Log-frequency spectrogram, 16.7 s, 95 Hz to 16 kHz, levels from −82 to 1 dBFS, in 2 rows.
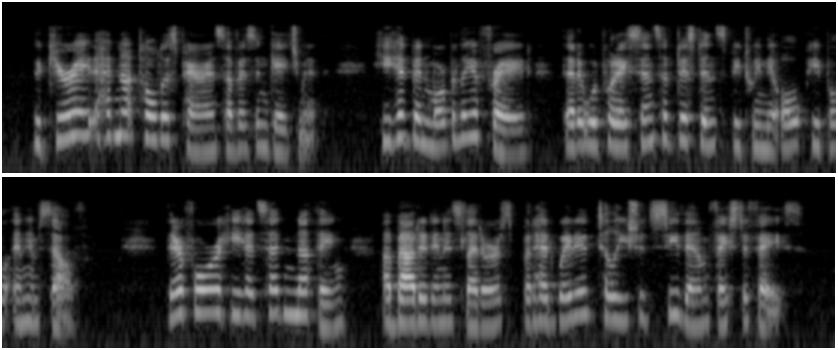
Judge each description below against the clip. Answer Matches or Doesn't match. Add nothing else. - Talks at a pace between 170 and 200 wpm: Matches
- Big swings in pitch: Doesn't match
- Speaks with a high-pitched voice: Matches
